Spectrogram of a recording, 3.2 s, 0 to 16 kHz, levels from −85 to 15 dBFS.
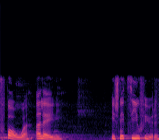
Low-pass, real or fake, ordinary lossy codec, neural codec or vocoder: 7.2 kHz; real; none; none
